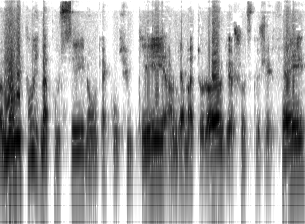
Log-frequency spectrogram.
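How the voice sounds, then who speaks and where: A man talks at a fairly slow pace with big swings in loudness, recorded dry and close with no echo. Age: 60s. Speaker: patient, retired research engineer. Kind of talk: testimony. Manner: halting, many hesitations.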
